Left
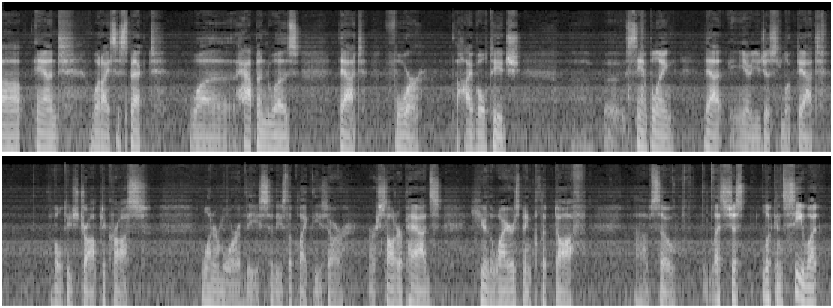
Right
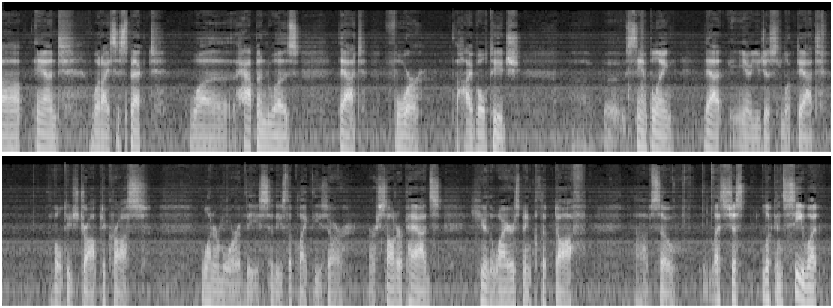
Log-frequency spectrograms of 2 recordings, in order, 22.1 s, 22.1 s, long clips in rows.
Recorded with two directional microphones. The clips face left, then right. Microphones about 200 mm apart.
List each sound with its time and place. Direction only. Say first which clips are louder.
0.0 s speech: right 4 dB; 40° right (ahead or behind)
8.1 s speech: right 5 dB; 40° right (ahead or behind)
